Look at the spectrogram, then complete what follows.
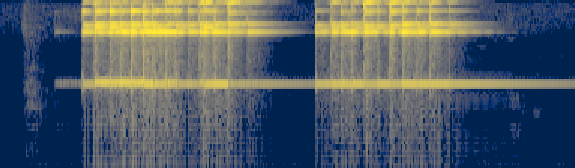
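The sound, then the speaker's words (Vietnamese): A handheld bell is rung twice, each time giving a bright, high metallic ringing with a rapid fluttering pulse that swells at once and then fades, with a short silence between the two rings. “Ví dụ như bây giờ chúng ta cầm cái chuông này.”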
